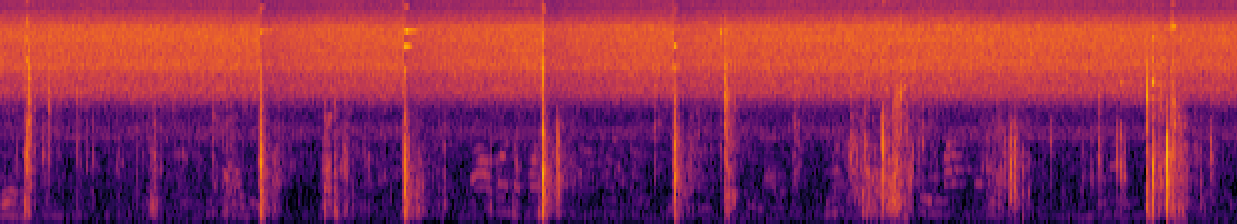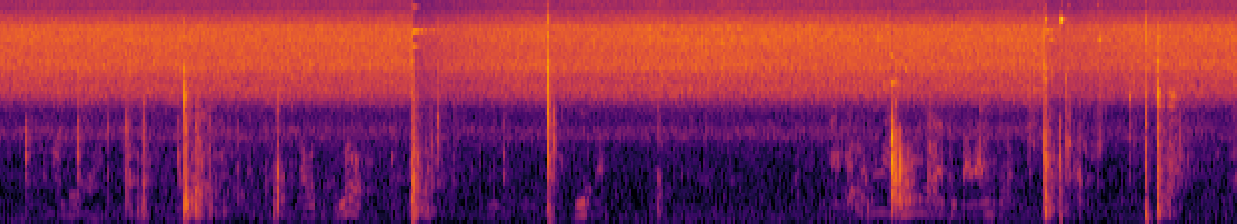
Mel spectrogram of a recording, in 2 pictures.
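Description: A sledgehammer strikes stone with sharp, ringing cracks.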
